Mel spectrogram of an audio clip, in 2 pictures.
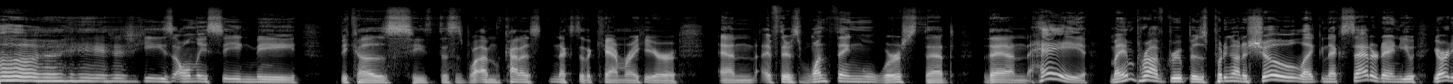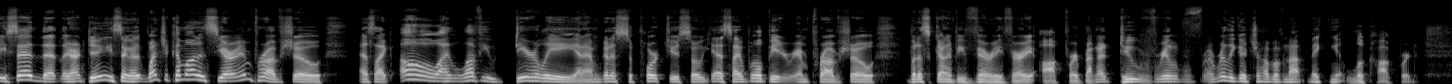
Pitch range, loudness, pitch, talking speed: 105-145 Hz, -21 LUFS, 120 Hz, 220 wpm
